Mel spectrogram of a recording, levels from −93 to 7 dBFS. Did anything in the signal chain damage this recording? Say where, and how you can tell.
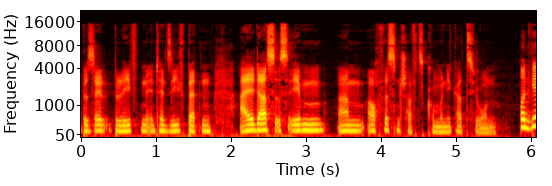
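Yes. A wireless microphone noise hit lands at 0.66 to 0.75 s, in the analogue radio link ahead of the converter. A brief burst of static swishes over the speech for about 90 ms. Reflections cancelled the FM carrier, so receiver noise rose through the audio.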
